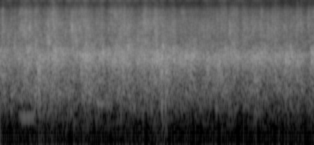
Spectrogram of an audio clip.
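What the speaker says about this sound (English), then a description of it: "I'd like to encourage us to give a big round of applause to first our Fire Chief" A community audience at a wildfire education night gives a big round of applause for the fire chief, a steady wash of many hands clapping throughout, fairly close and without speech.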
